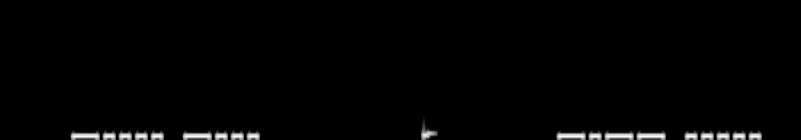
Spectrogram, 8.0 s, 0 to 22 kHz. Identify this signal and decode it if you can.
Morse code, heard as a keyed tone, about 15 wpm, 700 Hz. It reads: 6 B Y 5
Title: Single-Letter Single-Number 15wpm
